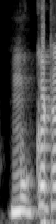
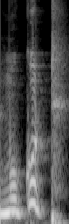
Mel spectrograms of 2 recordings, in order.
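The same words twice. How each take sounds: First: मुकुट said "mu-kat", with an a; wrong pronunciation. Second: मुकुट said "mu-kut", u in both syllables; correct pronunciation. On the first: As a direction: show the mistake, मुकुट as "mukkat". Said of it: "नहीं होता है". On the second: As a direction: teach मुकुट ending in a short "kut". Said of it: "बिल्कुल सही है". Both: Shown as a demonstration.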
